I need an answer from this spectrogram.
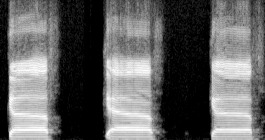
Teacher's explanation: جہاں پہ تالو گول ہونے کے بعد پھر سیدھا ہونے لگتا ہے نا, اس جگہ سے کاف کی ادائیگی کرنی ہے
